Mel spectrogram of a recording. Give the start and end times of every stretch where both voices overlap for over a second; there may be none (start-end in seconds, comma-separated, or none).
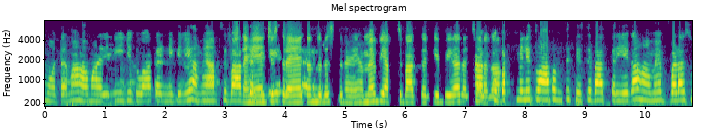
none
